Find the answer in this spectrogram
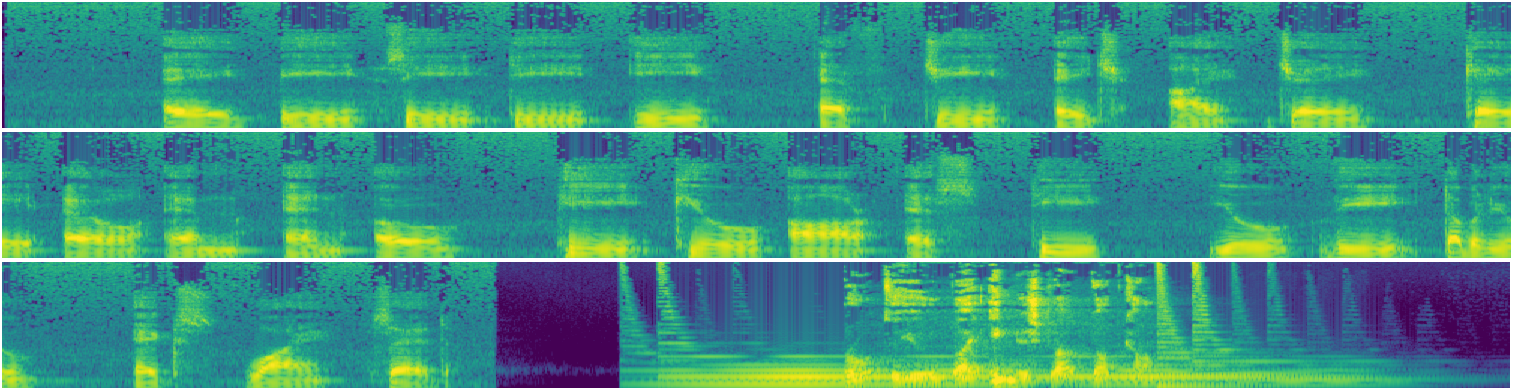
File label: alphabet pronunciation british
